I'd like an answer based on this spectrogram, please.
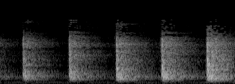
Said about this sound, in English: The sound of a hammer banging on a table made from wood from a Viennese church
